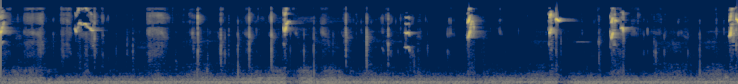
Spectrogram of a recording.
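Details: A four-week-old baby Common Squirrel Monkey named KobiJae, a weaned house pet, at his first taste of apple: scattered shrill squeaky peeps, single or in quick pairs, with quiet gaps and a soft background hum.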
